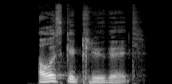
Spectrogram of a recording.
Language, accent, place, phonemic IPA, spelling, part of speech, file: German, Germany, Berlin, /ˈaʊ̯sɡəˌklyːɡl̩t/, ausgeklügelt, verb / adjective, De-ausgeklügelt.ogg
- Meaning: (verb) past participle of ausklügeln; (adjective) elaborate, ingenious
